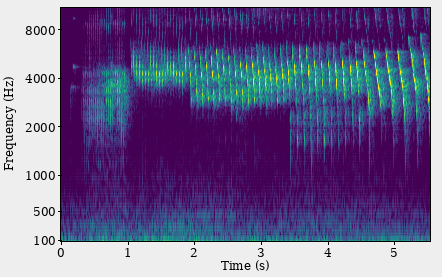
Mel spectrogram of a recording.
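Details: Domestic canary singing to prompt other canaries to sing: a long buzzy trill that shifts into rapid repeated descending notes, high-pitched and continuous, over a low steady background hum.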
